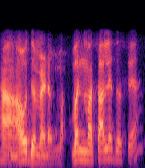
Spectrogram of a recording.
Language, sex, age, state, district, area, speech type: Kannada, male, 18-30, Karnataka, Mysore, urban, conversation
